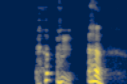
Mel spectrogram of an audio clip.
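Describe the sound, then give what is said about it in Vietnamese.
Dry coughing from a young man, three short, rough bursts of throat-clearing coughs, the first two close together and the third, after a brief pause, longer and fading out. “Sau khi đi ra, gã không ngừng ho khan, khiến cho mọi người phải chú ý”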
